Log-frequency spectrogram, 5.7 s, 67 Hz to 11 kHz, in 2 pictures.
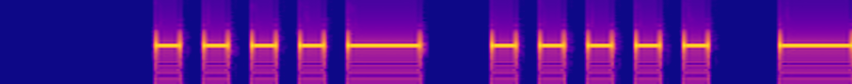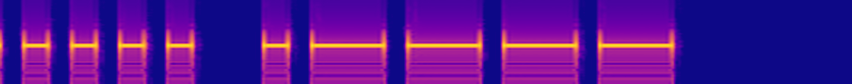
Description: Morse code, heard as a keyed tone, about 15 wpm, 700 Hz. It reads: 4561
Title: Numbers - 4-Digit 15wpm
